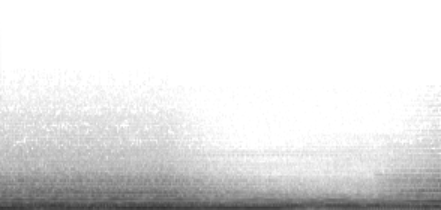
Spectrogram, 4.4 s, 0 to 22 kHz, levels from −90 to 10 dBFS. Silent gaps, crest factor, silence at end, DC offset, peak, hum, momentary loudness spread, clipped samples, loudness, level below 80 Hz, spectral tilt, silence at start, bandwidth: none; 12 dB; 0 s; under 0.1%; -4 dBFS; none; 8 LU; under 0.1%; -18 LUFS; -68 dBFS; -8 dB/octave; 0 s; 5.4 kHz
